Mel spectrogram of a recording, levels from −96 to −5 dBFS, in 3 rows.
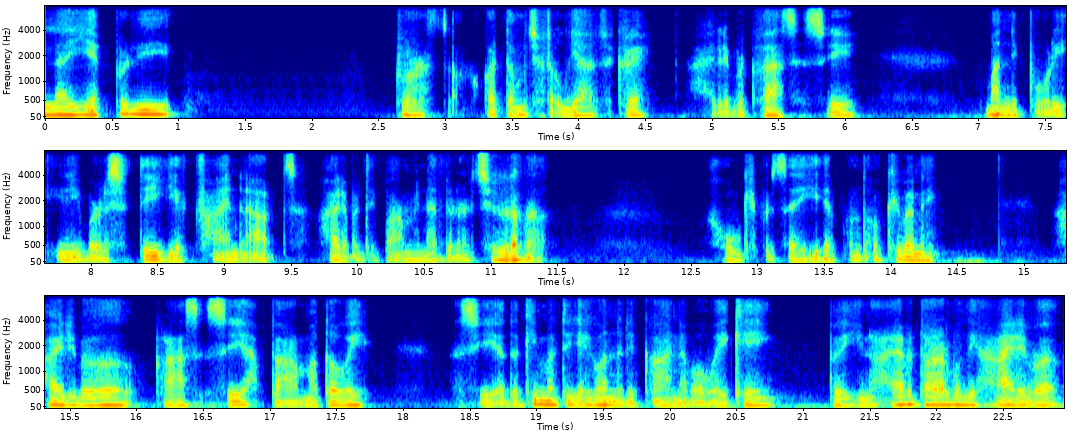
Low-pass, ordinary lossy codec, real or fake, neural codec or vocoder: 7.2 kHz; none; fake; codec, 16 kHz in and 24 kHz out, 0.9 kbps, LongCat-Audio-Codec, fine tuned four codebook decoder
